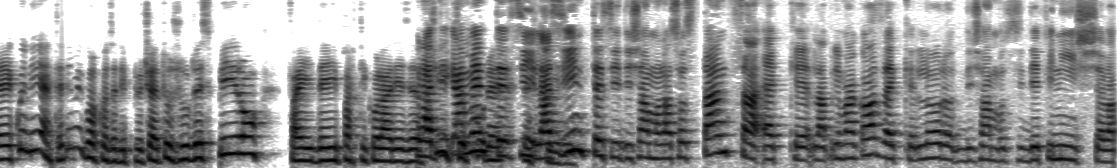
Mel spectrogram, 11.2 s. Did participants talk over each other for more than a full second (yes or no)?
yes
